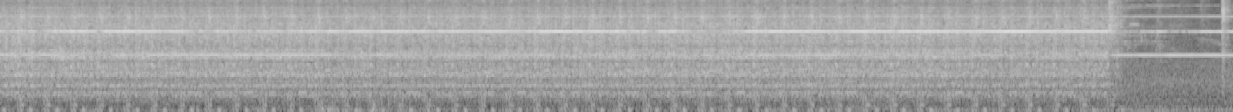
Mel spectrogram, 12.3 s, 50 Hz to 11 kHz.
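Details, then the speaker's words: Custom-built 6x4 garden tractor/riding mower, sat since last year, battery not charged: laboured, even churning at three to four beats a second that never catches, then stops; slow cranking from weak battery. "let's see if this even uh wants to fire up here or turn over would here that the battery is not charged let's see if it'll turn over"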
